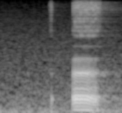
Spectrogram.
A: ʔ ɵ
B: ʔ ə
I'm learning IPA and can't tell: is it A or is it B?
B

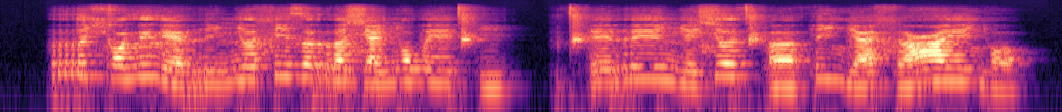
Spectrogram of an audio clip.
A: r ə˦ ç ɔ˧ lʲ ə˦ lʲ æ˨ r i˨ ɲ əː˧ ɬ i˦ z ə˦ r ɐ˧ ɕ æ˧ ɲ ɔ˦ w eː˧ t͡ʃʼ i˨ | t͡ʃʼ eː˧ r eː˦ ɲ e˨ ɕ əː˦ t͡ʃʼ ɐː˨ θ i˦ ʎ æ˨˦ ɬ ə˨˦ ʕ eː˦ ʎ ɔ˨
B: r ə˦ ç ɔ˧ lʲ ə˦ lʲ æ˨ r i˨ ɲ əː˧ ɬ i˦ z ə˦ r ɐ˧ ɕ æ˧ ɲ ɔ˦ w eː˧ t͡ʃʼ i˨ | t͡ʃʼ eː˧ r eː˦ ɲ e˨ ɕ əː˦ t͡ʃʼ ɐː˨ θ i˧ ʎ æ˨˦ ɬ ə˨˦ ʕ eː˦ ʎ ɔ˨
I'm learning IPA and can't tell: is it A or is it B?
A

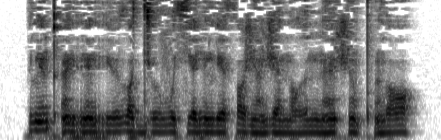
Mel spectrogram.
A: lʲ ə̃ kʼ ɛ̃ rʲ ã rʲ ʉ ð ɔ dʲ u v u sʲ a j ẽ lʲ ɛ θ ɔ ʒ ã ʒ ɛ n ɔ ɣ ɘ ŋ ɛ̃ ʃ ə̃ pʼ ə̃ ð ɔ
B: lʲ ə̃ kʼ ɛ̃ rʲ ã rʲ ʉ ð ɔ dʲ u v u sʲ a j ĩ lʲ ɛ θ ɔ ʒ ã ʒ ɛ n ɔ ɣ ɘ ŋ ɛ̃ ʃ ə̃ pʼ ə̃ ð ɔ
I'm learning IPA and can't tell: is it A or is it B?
B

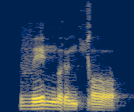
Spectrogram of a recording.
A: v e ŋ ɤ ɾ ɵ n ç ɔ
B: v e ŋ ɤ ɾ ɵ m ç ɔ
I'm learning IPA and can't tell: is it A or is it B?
A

